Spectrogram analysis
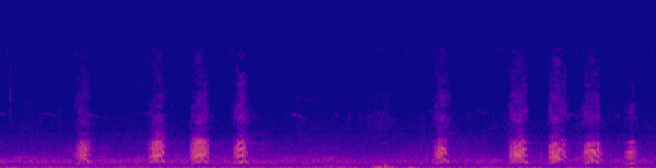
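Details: Irish Wolfhound Feorish Bran, an Irish Junior Champion, giving eight short, sharp barks in two loose bursts, three or four in quick succession each time, over a faint low hum.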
